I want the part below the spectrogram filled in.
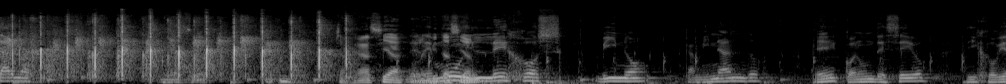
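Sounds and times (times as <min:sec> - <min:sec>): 
crowd clapping in unison: 0:00.0 - 0:04.5
speech: 0:03.6 - 0:10.0.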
